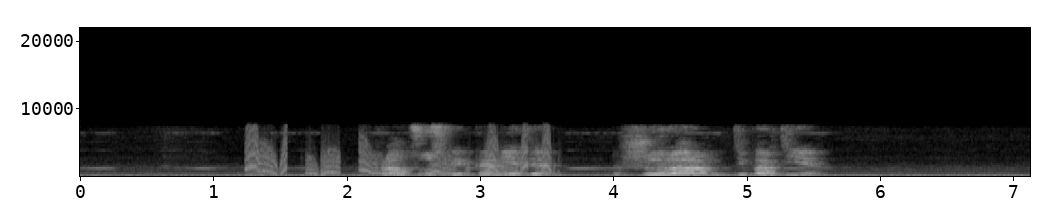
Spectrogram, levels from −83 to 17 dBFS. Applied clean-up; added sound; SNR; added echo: none; Scratching (performance technique); 7 dB; reverberation time 0.3 s.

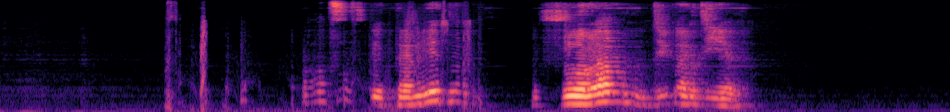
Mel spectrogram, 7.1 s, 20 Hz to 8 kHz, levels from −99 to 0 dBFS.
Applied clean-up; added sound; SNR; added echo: neural mask model DeepFilterNet 3.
